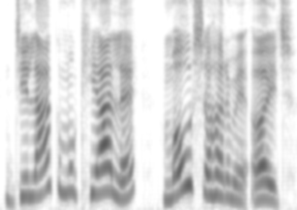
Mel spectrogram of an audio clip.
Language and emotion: Maithili, neutral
